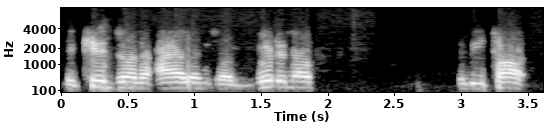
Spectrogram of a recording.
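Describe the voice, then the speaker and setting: A man's voice: a little high, expressive, normal speed, dry recording. A man from Jamaica with a Jamaican accent, a youth football coach answering interview questions reflectively, with many "you know" fillers. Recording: dry tinny phone-like line.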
